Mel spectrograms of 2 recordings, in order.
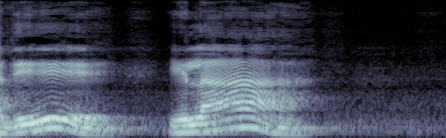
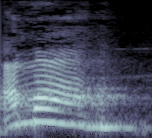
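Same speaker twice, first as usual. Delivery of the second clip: high cry of pain; 11 semitones higher than usual. Acted. Cry after being hit.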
